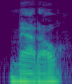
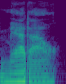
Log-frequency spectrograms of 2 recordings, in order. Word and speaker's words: Maddow: And by the way, you did a good job in pronouncing her name, Maddow. Almost everybody in media everywhere will pronounce it Maddow, like mad cow, but it's not.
